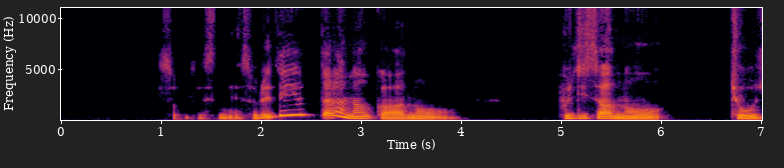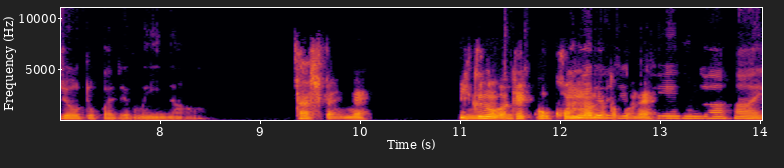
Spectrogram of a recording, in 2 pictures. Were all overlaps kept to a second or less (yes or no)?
no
